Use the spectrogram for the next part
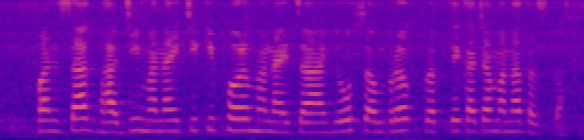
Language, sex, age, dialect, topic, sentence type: Marathi, female, 56-60, Southern Konkan, agriculture, statement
